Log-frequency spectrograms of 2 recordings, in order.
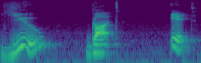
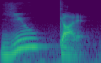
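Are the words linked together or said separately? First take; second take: separate; linked. First: The words are said separately, not joined. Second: The words are joined smoothly into one unit.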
